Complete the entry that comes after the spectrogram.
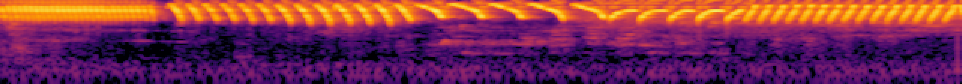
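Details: Waterslager canary singing: a dense buzzing trill, then fast repeated falling notes, warbling dips and a long rapid rolling tour to the end.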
